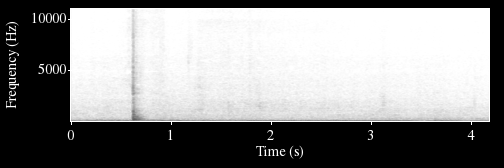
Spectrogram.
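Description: A single sharp knock of wood on a wooden workbench about half a second in, followed by low rumbling handling noise.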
